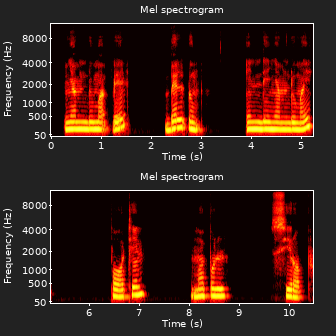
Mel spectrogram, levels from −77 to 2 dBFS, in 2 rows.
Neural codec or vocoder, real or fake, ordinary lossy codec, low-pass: none; real; none; none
